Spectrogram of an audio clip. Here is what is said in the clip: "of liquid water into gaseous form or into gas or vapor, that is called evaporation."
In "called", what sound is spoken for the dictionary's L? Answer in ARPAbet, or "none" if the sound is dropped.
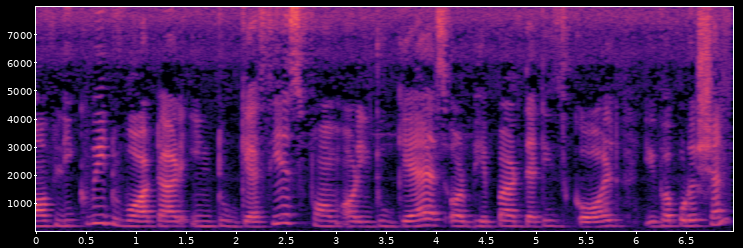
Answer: L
